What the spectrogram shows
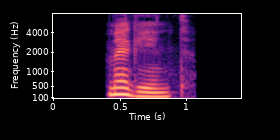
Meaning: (adverb) again (having already happened before); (verb) to reprimand
- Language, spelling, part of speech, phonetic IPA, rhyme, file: Hungarian, megint, adverb / verb, [ˈmɛɡint], -int, Hu-megint.ogg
